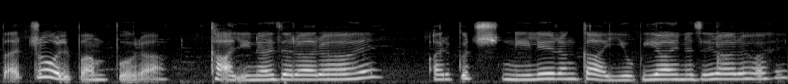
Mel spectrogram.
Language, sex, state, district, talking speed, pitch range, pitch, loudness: Hindi, female, Chandigarh, Chandigarh, 135 wpm, 220-255 Hz, 230 Hz, -17 LUFS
